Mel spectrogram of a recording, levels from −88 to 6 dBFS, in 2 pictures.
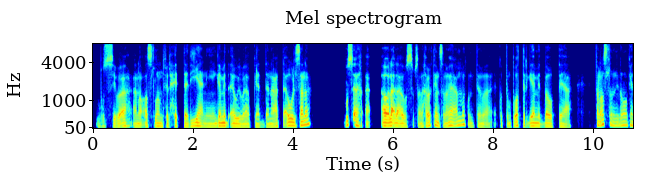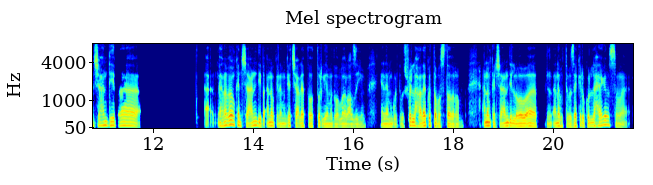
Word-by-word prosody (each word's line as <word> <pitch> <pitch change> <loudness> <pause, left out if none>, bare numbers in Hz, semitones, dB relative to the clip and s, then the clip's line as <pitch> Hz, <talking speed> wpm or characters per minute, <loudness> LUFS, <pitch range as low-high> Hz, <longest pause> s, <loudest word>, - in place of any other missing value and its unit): بُصّي 95 0 -4
بقى، 110 +5 0
أنا 95 0 -3
أصلًا 105 -1 0
في - - -16
الحتّة 95 - -2
دي 100 +5 -3
يعني 95 -4 -1
جامد 110 -1 +2
أوي 95 -1 +2
بقى 90 +1 -2
بجد. 85 -2 -7
أنا 90 +1 -3
قعدت 105 +2 -3
أول 120 0 +4
سَنة 135 +9 +3 0.7
بُصّي - - +4
أنا - - +3
خ - - -9
أ - - -3 0.2
آه. 110 -1 +8
لأ، - - +8
لأ 100 -2 +4
بُصّي 95 -1 +1
بصراحة 90 - -7
أنا - - -11
خرجت 115 +7 +1
من 125 - +2
ثانوية 100 +5 -1
عامة 130 +6 0
كنت 100 - -10
ما 85 -4 -6
كنت - - -11
متوتّر 115 +6 -1
جامد 105 -4 +1
بقى 100 +2 +2
وبتاع، 95 -2 -5 0.4
فأنا 125 +2 +1
أصلًا 165 -6 -1
اللي 125 - -4
هو - - 0
ما 135 - -2
كانش 125 -2 -2
عندي 130 +1 0
بقى 125 -3 +1 1.3
آآ - - -6 0.2
أنا 125 +4 +2
بقى 145 - +5
وما 160 - +5
كانش 120 -6 -1
عندي 110 +4 +1
بقى - - -4
أنا 120 - +3
وك 110 - -4
ما 95 +1 -3
جاتش 110 +2 -2
عليّا 100 +1 +2
بتوتُّر 95 -3 -3
جامد 90 -1 -3
والله 85 +2 -2
العظيم، 85 0 -5 0.3
يعني 90 - -3
لمّا 90 +1 -1
كنت 90 0 -8
باشوف - - -7
اللي 120 -1 +4
حواليّا 115 - +4
كنت 125 +2 +1
باستغرب. 90 -2 -1 0.4
أنا 120 - +7
ما 120 - +3
كانش 100 -1 -3
عندي 105 +3 +2
اللي 95 -3 +2
هو 100 +1 +6
بقى 100 -3 +3 0.2
اللي - - -6
أنا 105 +2 +2
كنت 105 -1 -6
باذاكر 100 +5 -1
وكل 105 +3 -1
حاجة، 120 +6 +1
بس 145 -2 -1
ما - - -3
ما - - -5
105 Hz, 235 wpm, -24 LUFS, 90-120 Hz, 1.3 s, آه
